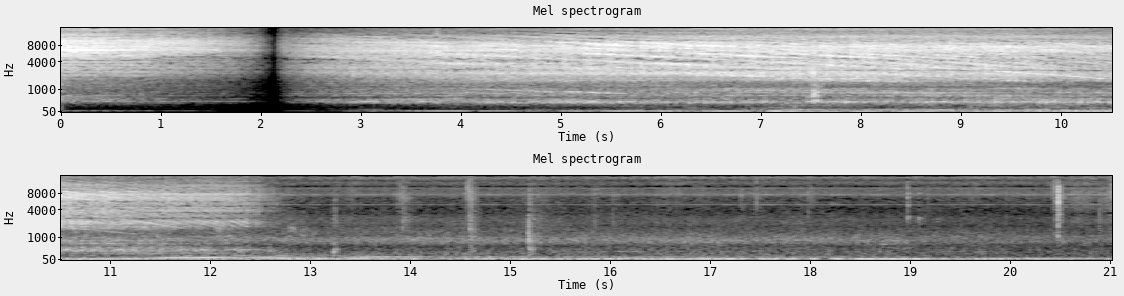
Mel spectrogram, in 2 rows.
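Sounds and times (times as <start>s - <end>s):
power tool whining: 0.0s - 12.8s.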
